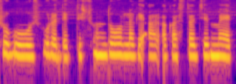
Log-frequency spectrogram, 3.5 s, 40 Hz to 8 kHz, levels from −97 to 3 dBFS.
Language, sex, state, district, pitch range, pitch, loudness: Bengali, female, Tripura, West Tripura, 230-250 Hz, 240 Hz, -13 LUFS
